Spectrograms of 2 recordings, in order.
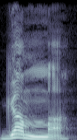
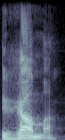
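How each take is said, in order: First: It is said in the ancient Greek way. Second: It is said in the modern Greek way.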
